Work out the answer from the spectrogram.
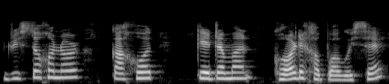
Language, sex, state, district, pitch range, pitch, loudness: Assamese, female, Assam, Sonitpur, 250-295 Hz, 275 Hz, -18 LUFS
